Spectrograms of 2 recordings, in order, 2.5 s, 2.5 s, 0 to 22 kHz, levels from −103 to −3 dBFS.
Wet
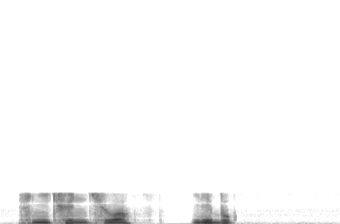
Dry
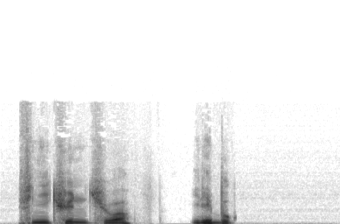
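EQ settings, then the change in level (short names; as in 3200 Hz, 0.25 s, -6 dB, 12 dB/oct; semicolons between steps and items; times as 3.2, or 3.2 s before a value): brick-wall FIR low-pass 3000 Hz; fixed phaser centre 410 Hz, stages 8; -8.0 dB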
